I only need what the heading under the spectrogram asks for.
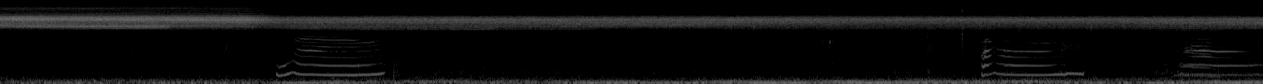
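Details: Affectionate neighbourhood cats gathered after feeding: three clear, drawn-out meows with rich harmonics, the first about a second long, sounding against constant shrill insect buzzing and a low rumble.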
